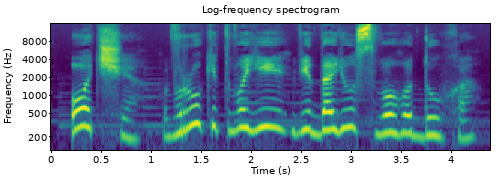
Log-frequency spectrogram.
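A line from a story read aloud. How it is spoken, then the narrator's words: Sufferer's strong voice. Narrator (Ukrainian): Страждалець сильним голосом промовив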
